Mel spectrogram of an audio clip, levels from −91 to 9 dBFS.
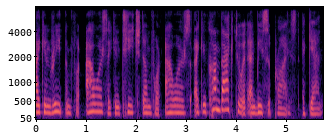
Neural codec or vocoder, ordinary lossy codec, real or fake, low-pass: codec, 24 kHz, 6 kbps, HILCodec; AAC, 48 kbps; fake; 7.2 kHz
